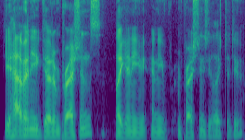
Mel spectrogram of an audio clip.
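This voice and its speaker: A man's voice: sits low, rapid-fire, no echo, studio quality. A man co-hosting a casual chat, joking around and sometimes trailing off mid-thought. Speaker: podcast co-host.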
